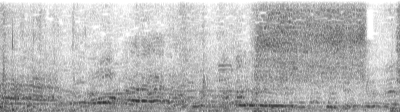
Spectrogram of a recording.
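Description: Film soundtrack of background music with indistinct voices, and a steady hiss for about a second near the end.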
